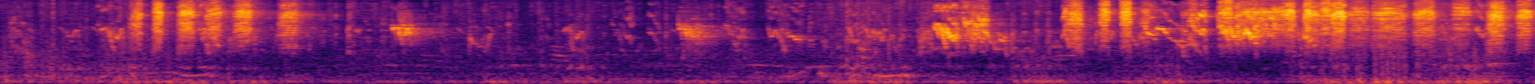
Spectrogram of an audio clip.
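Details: Chirping budgerigar colony: rapid, clustered twitters and harsh chatter, quieter in the middle and then building to a dense, loud chorus of many birds.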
